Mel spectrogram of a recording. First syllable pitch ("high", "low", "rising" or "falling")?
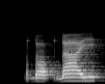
low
